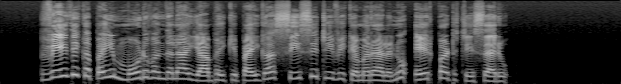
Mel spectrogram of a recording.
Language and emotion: Telugu, neutral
